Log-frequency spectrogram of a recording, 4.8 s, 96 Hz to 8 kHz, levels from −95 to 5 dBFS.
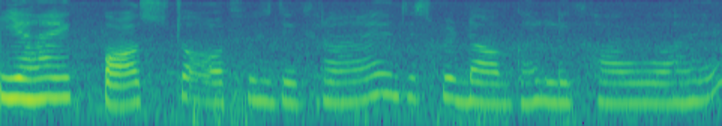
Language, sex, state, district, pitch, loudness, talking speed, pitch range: Hindi, female, Uttar Pradesh, Hamirpur, 225 Hz, -23 LUFS, 160 wpm, 220-255 Hz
